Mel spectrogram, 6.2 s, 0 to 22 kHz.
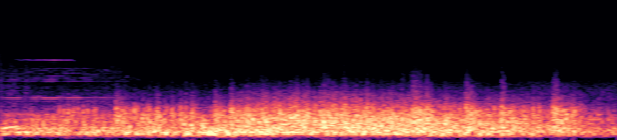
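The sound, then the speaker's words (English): A deep, loud rumble of the Good Friday 1964 earthquake in Alaska, at 5:36 p.m., roars steadily for several seconds, thick with low-end noise and scattered crackling, with a faint tonal hum at the start before it fades slightly at the end. “At 5:36 p.m., the earth begins to rumble.”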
